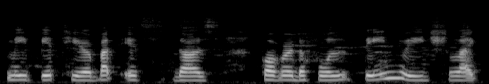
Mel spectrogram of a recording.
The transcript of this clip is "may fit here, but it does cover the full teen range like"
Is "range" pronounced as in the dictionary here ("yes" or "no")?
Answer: no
